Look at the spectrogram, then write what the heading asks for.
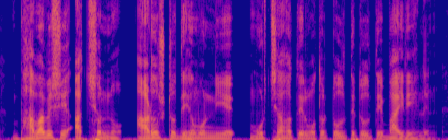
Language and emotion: Bengali, neutral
